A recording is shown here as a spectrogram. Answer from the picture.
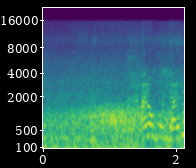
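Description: Busy street traffic noise, a steady rumble and rush of passing vehicles that swells around the middle as one goes by. A voice starts near the end.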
